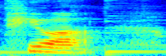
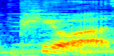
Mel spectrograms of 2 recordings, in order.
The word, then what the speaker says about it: Puer: Now Point Puer, and I hope I am saying this correctly, I did listen to a YouTube video of a lecture about the subject and this is how the narrator pronounced it. So Puer, so P-U-E-R, and Puer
